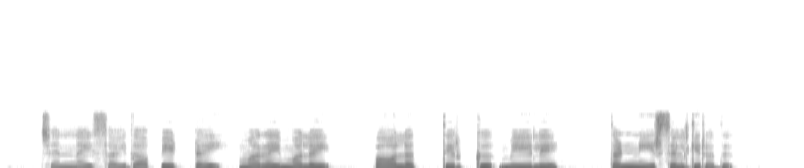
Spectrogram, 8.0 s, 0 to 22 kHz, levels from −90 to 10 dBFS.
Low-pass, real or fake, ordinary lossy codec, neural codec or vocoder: 7.2 kHz; real; none; none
